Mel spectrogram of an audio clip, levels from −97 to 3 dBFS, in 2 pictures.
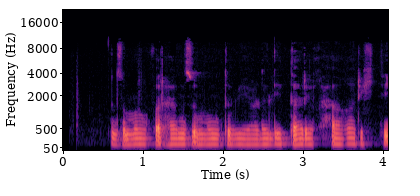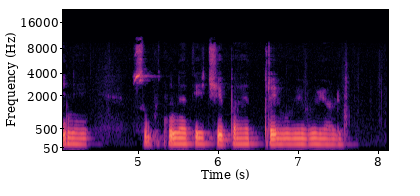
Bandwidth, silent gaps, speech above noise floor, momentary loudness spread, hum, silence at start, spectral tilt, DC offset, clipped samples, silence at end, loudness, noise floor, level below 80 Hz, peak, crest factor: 10.5 kHz; none; 40 dB; 10 LU; none; 0.6 s; -6.5 dB/octave; under 0.1%; under 0.1%; 0.5 s; -31 LUFS; -70 dBFS; -72 dBFS; -10 dBFS; 22 dB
